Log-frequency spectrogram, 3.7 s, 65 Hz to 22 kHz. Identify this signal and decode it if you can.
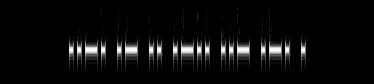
Morse code, heard as a keyed tone, about 30 wpm, 700 Hz. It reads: FAILURE
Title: Sentences from Top 900 Words - New Word Drill - 30wpm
